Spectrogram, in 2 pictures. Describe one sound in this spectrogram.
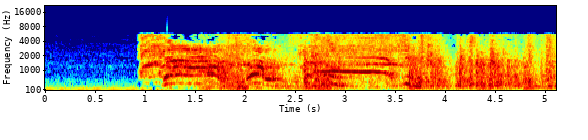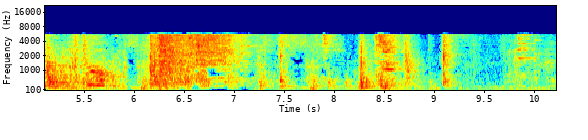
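Objects crash and thump on a table and floor.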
